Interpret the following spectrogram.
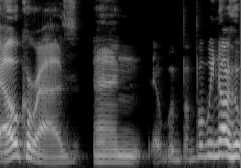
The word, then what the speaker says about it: Alcaraz: So I say Alcarez and but we know who we're talking about. You know, I feel like you could say it both and it's not you can say both you can say it both ways.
